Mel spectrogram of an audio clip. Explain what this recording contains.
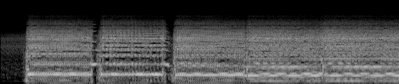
Rhythmic loop with my guitar. Logic
120-bpm, guitar, rhythm, loop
